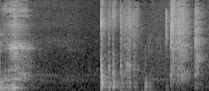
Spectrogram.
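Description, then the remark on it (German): A twenty-sided die clatters across a hard tabletop, rattling in a quick burst of bright knocks that bounce and tumble for about a second before coming to rest, after a soft brief rustle and a pause. “Ich, ich glaube, wir sollten einen anderen Würfel nehmen.”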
